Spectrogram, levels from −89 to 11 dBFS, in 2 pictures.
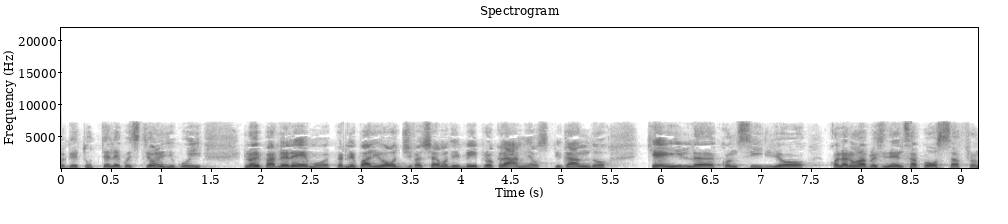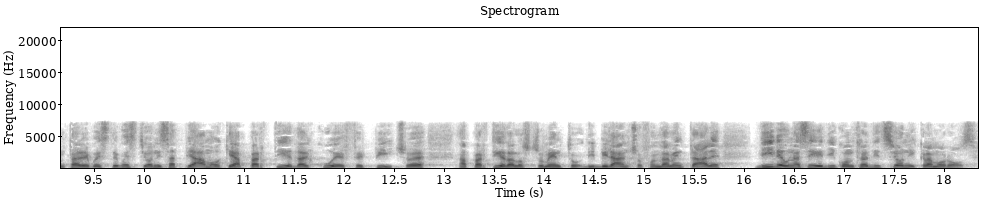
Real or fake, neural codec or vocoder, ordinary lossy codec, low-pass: real; none; AAC, 48 kbps; 7.2 kHz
